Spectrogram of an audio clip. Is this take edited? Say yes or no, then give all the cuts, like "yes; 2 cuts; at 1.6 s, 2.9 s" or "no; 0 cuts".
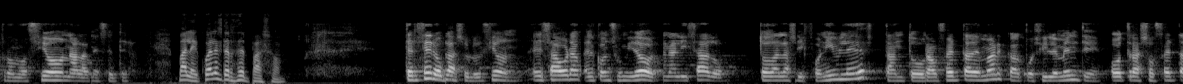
yes; 8 cuts; at 0.9 s, 2.2 s, 4.5 s, 5.8 s, 6.6 s, 8.0 s, 9.3 s, 10.2 s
